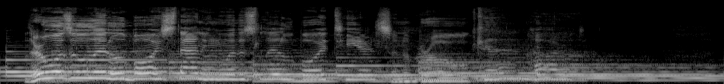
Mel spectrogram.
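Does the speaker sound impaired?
No.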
